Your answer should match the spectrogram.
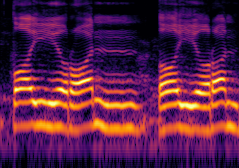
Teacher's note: dialirkan suaranya betul ya bukan bukan dihentikan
